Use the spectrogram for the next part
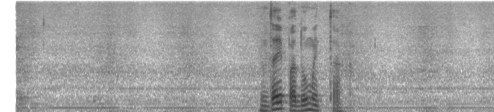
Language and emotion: Russian, neutral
